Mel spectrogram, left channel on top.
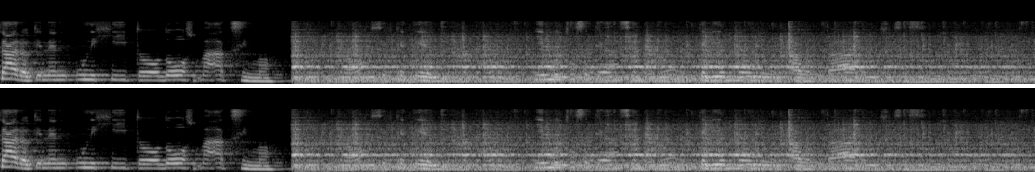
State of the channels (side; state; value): both; identical; correlation 1.00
